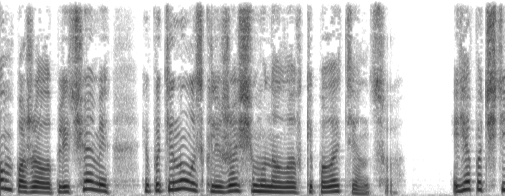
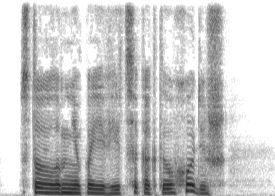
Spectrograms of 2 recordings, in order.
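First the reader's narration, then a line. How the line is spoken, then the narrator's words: Sad reply. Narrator (Russian): грустно отозвался Влад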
